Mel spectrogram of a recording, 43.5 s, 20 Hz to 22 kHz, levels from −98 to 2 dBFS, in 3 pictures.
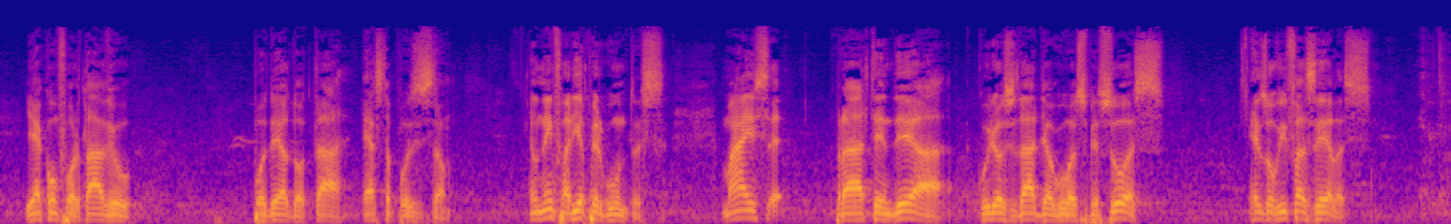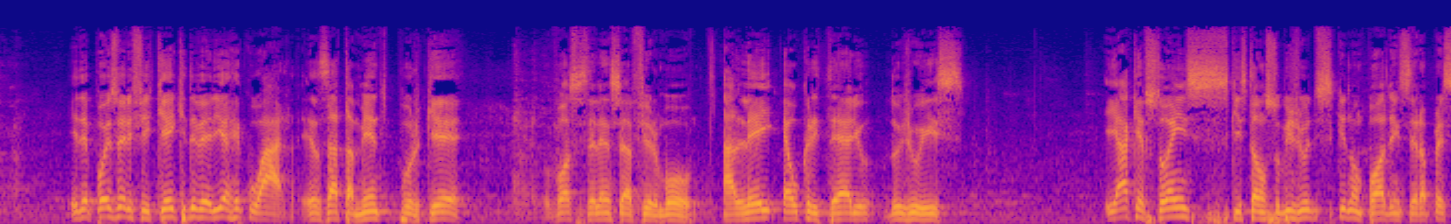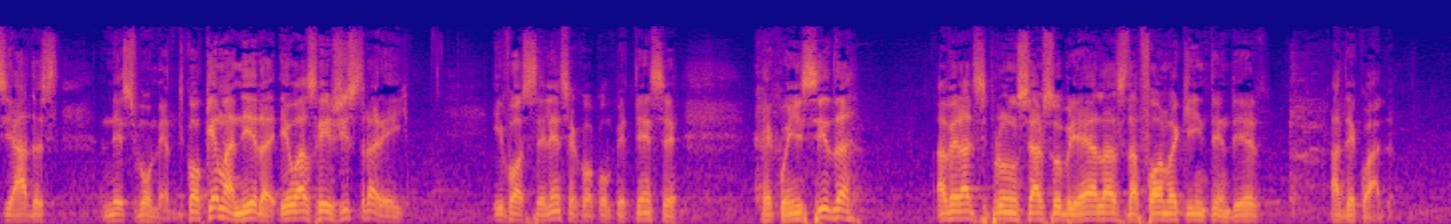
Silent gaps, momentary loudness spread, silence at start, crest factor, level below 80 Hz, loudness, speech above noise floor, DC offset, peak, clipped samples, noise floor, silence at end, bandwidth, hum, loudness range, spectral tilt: none; 12 LU; 0.25 s; 20 dB; -46 dBFS; -21 LUFS; 30 dB; under 0.1%; -2 dBFS; under 0.1%; -51 dBFS; 0.6 s; 13.5 kHz; none; 4 LU; -4.5 dB/octave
